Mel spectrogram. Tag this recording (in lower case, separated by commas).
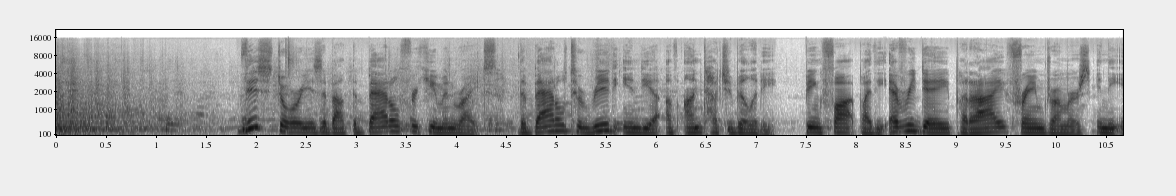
drum, speech, music, musical instrument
